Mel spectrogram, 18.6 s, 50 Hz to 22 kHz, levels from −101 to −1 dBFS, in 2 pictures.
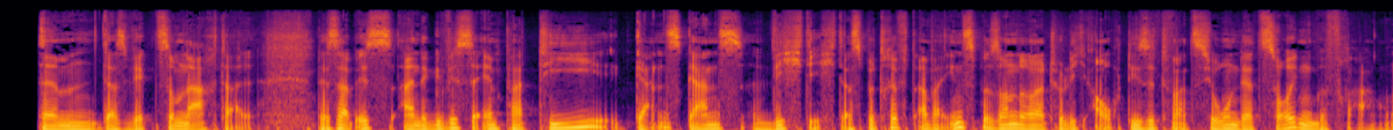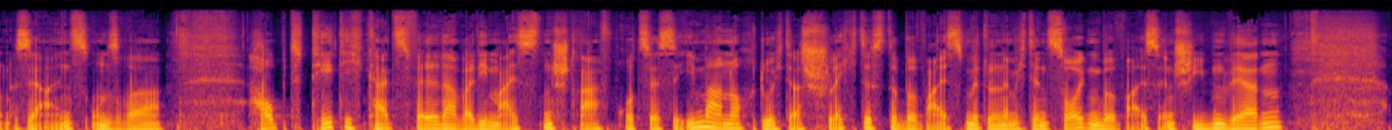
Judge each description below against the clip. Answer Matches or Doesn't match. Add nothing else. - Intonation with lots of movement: Doesn't match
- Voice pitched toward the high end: Doesn't match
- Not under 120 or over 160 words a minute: Matches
